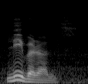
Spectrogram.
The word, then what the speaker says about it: liberal: que son liberales los liberales es que es el nombre que en Estados Unidos toma la centro izquierda liberal con acento en la i quiere decir este en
